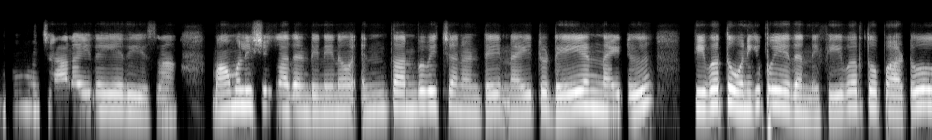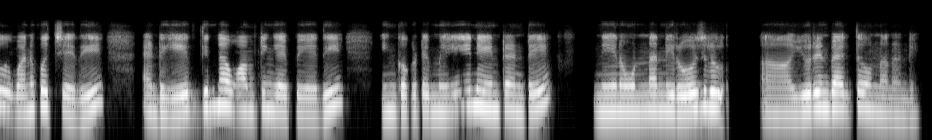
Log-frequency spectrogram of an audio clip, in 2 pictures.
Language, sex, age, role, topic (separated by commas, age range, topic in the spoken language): Telugu, female, 25-29, guest, మీకు చిన్న ఆరోగ్య సమస్య వచ్చినప్పుడు, ఎప్పుడైనా ఓ అపరిచితుడు సహాయం చేసిన అనుభవం ఉందా?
